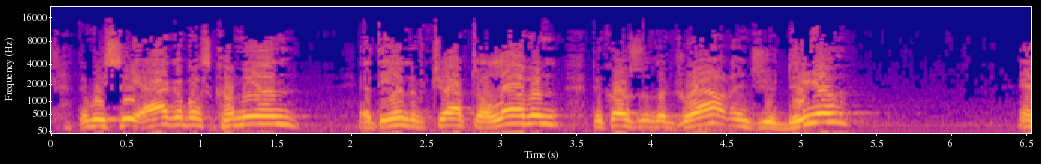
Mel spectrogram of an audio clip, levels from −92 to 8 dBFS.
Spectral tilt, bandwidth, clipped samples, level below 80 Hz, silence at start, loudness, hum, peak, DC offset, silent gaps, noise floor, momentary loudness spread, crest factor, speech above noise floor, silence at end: -5.5 dB/octave; 15 kHz; under 0.1%; -44 dBFS; 0 s; -12 LUFS; none; -4 dBFS; 0.7%; none; -45 dBFS; 9 LU; 8 dB; 34 dB; 0 s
